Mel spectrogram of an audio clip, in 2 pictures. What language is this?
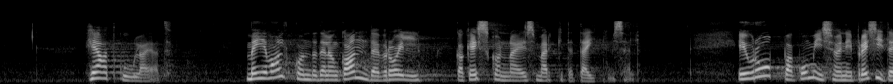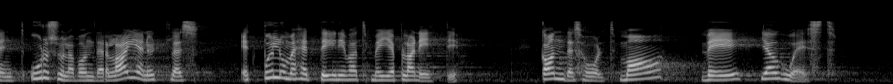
Estonian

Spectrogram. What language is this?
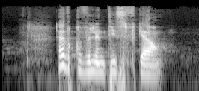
Kabyle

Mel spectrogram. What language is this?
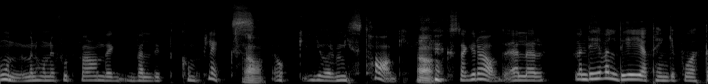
Swedish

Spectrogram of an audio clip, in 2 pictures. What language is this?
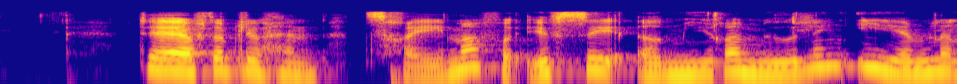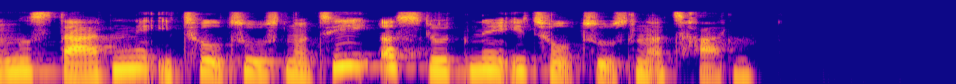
Danish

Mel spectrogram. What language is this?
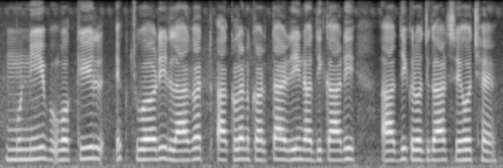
Maithili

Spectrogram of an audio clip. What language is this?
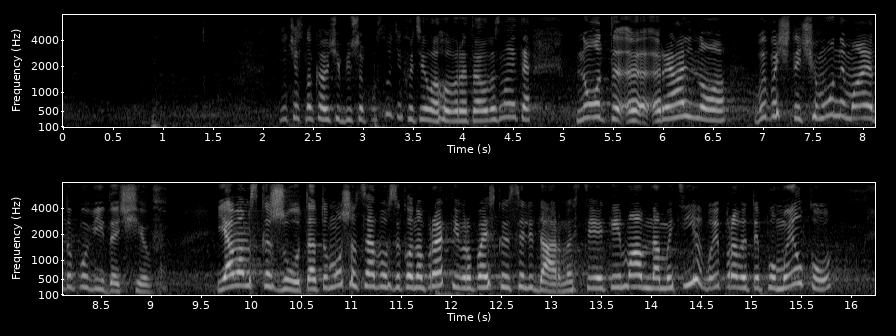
Ukrainian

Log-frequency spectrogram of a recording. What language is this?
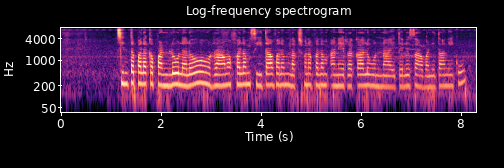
Telugu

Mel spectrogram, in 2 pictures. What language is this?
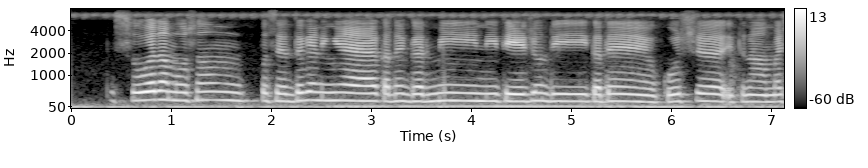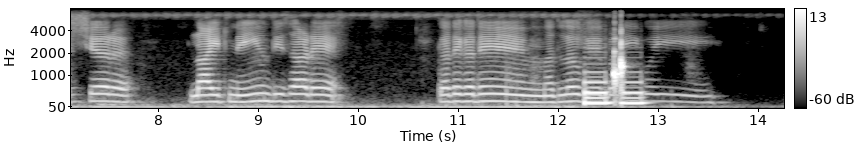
Dogri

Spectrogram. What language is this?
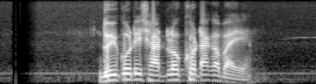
Bangla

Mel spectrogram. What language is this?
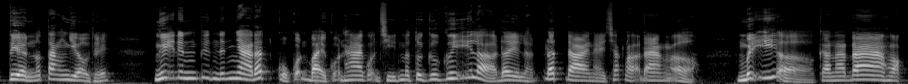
Vietnamese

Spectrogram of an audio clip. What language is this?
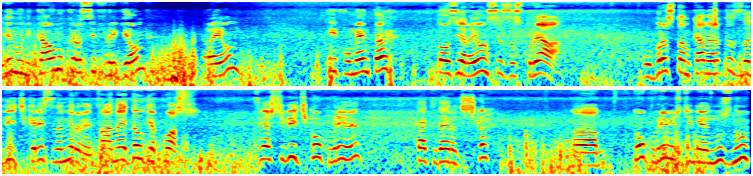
Bulgarian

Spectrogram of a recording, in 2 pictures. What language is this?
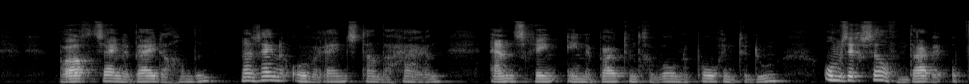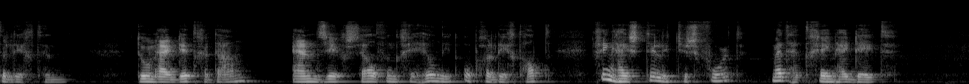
Dutch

